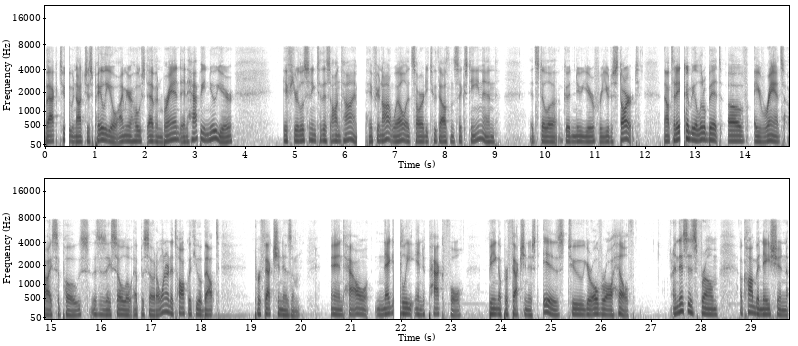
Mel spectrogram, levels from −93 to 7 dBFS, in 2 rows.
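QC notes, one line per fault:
0.40–0.55 s, 6.24–6.56 s, 12.70–12.88 s, 21.85–22.02 s: packet loss on an ADPCM call. Gaps of 90, 180, 90 and 140 ms drop to silence, which fits roughly ten to twenty lost packets each. The decoder's predictor and step size lose track. Speech returns with brief distortion before settling.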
